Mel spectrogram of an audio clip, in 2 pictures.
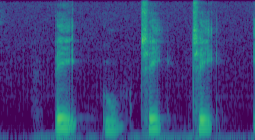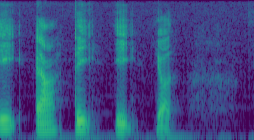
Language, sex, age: Danish, male, 26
